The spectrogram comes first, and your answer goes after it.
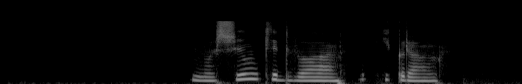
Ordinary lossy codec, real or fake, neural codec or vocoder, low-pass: none; fake; codec, 16 kHz, 1 kbps, FunCodec, trained on Chinese and English, 50 frames a second; none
